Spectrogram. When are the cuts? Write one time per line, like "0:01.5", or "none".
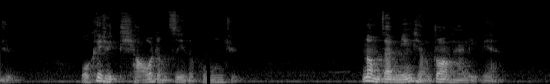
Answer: none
